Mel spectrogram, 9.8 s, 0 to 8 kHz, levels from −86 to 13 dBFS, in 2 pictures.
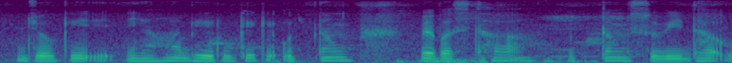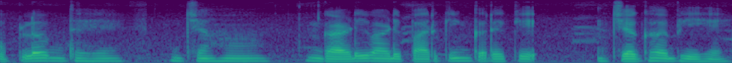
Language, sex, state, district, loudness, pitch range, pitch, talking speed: Hindi, male, Chhattisgarh, Kabirdham, -30 LUFS, 110-125 Hz, 120 Hz, 130 wpm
